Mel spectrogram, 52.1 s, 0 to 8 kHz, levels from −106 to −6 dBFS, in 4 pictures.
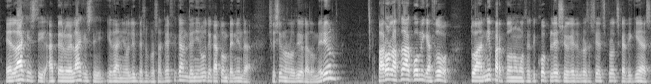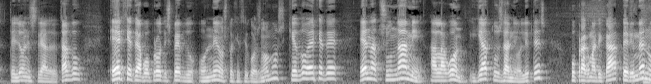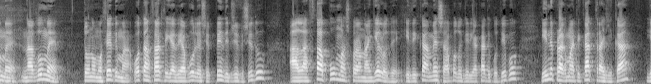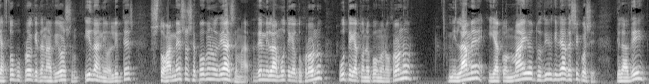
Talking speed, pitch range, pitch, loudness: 130 wpm, 115-165 Hz, 130 Hz, -19 LUFS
